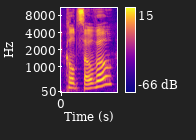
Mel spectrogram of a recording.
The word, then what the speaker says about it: Koltsovo: This specific research center is called Russia's State Research Center of Virology in the city of Koltsvolv. I can never pronounce anything Russian. – Koltsovo? – Yeah, Koltsovo in Siberia.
